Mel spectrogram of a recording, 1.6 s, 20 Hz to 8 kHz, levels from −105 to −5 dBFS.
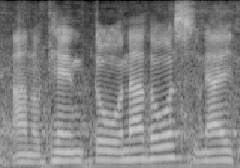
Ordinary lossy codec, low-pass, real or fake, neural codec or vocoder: none; none; fake; codec, 16 kHz, 8 kbps, FunCodec, trained on LibriTTS, 25 frames a second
